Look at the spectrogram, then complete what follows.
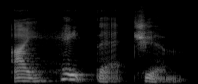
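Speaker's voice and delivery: polite, hushed, quiet voice. Narrator reads a child answering after being asked to use a quiet voice in school, quiet voice. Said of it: "in my quiet voice".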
